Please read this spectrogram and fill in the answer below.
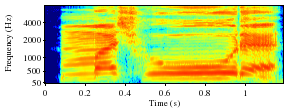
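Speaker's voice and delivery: syllables joined into one slow word; blended word. Shown as a demonstration. Teacher joining the syllables for learners, slowly blended. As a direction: read it as one whole, stretched word. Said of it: "तो मिलके बन जाएगा".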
